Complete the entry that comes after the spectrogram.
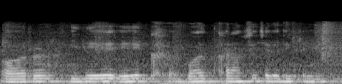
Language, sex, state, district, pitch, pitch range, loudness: Hindi, male, Gujarat, Valsad, 135 Hz, 130-135 Hz, -14 LUFS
